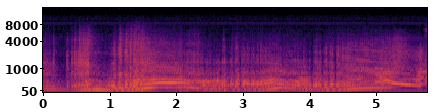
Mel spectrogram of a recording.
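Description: Lola T298 BMW prototype race car at a hill climb, its engine revving loudly and rising through gears with sweeping pitch changes, close and continuous, no voices.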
